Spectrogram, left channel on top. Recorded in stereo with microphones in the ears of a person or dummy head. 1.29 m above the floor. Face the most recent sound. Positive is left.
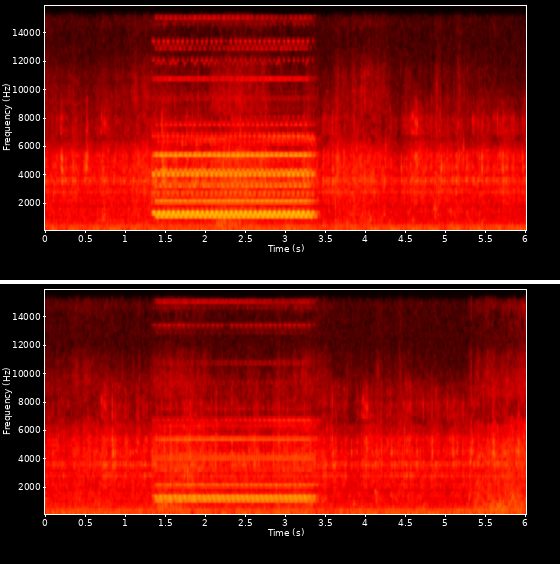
turn(degrees=35)  # may be behind; listen again after turning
